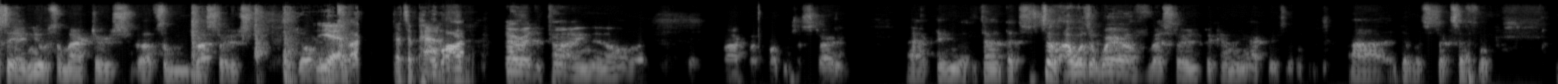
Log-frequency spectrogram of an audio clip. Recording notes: Recorded via Zoom.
